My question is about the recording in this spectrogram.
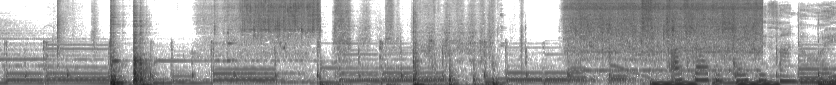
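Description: Tap water running into a stainless steel kitchen sink in two stretches, briefly about three seconds in and again from about seven seconds until shortly before the end, while a stainless frying pan is washed. There is a sharp knock about a second and a half in, and soft background music plays throughout.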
